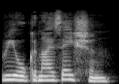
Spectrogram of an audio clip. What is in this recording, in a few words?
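"reorganization", English, British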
